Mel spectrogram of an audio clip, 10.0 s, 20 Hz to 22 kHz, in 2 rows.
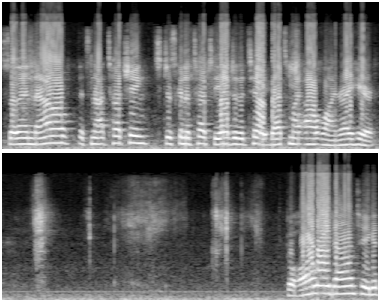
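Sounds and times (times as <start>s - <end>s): tape rasping: 5.4s - 8.6s.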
